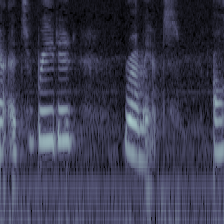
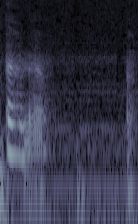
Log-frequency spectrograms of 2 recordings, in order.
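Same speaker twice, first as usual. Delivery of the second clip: whispered "oh, no"; mock dread whisper; 11 dB quieter than usual. Hermione dreading detention with Snape, whispered.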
